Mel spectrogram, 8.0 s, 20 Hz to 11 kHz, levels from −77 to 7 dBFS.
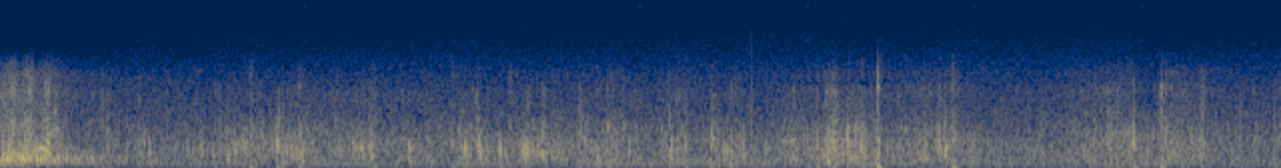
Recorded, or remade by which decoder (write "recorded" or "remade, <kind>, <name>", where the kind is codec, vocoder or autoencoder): recorded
